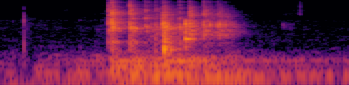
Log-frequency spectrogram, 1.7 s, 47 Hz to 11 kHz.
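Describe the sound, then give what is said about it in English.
A quick burst of hard clattering as a D10 hit die, the official Asher portal dice by Cozy Gamer Shop, tumbles and bounces across a hard surface, lasting under a second, then settling into quiet with a faint final tick. “We're going to go back to the portal dice, the official Asher dice by Cozy Gamer Shop.”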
